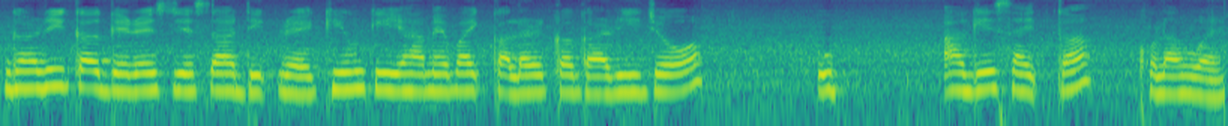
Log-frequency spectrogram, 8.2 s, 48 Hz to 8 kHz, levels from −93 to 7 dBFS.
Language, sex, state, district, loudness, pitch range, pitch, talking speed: Hindi, female, Arunachal Pradesh, Lower Dibang Valley, -10 LUFS, 195-215 Hz, 205 Hz, 160 wpm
